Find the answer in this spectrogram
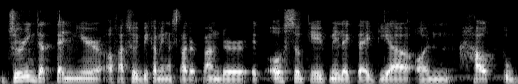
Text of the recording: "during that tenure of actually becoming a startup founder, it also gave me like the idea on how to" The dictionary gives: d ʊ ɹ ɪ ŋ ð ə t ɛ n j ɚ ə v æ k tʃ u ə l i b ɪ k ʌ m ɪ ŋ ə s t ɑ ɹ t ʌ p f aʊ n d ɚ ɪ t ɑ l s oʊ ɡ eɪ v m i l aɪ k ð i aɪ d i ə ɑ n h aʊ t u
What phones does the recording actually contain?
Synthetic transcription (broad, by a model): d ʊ ɹ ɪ ŋ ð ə t ɛ n j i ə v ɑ k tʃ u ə l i b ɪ k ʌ m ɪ ŋ ə s t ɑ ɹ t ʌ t f aʊ n d ɚ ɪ t ɑ l s oʊ ɡ eɪ v m i l aɪ k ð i aɪ d i ə ɑ n h aʊ t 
